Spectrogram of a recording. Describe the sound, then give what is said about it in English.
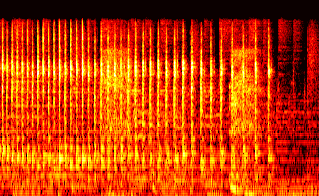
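A prize wheel, the "wheel of moderately interesting things", spins with a rapid stream of sharp clicks that gradually slow and space out before stopping, over a steady low background hum. “You want to spin the wheel of moderately interesting things?”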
